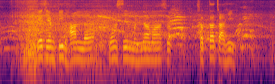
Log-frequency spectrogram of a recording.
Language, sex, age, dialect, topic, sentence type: Chhattisgarhi, male, 25-30, Western/Budati/Khatahi, agriculture, question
